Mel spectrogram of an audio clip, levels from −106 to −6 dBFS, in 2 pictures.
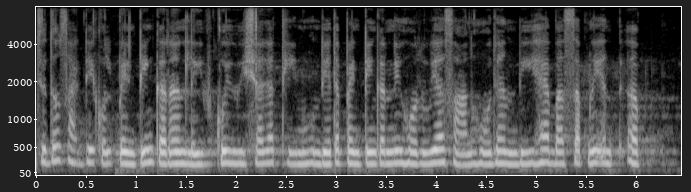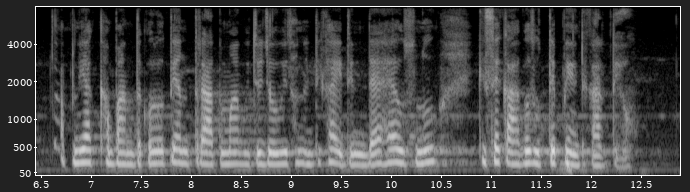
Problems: none marked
